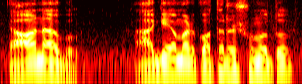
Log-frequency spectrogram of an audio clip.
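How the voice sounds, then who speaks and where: A man's voice: medium pitch, fast, darkish tone, a little hiss or hum, lightly acted. A man playing an impatient young village fisherman in a cartoon, coaxing and insistent. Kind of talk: Bengali cartoon story dialogue.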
